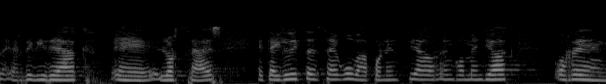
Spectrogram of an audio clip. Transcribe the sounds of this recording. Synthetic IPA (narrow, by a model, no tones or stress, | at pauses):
e̞ɾðiβ̞ið̞e̞ak | lo̞ɾt͡seae̞s | e̞t̪aiɾuð̞it͡se̞nsajɣ̞uβapo̞ne̞nt͡siao̞re̞ŋɡo̞me̞nd̪io̞ak | o̞re̞n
